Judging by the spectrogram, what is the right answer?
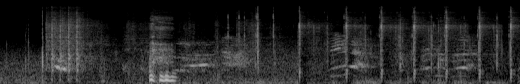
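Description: Gunshots and shouting: a sharp burst of gunfire just after the start, a loud yell about a second and a half in, then a quick string of sharp cracks with yells among them.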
